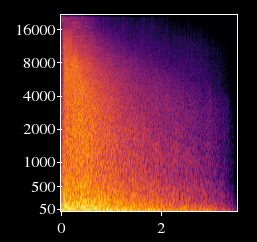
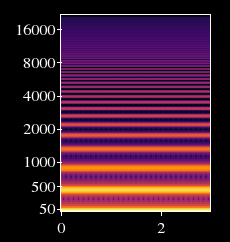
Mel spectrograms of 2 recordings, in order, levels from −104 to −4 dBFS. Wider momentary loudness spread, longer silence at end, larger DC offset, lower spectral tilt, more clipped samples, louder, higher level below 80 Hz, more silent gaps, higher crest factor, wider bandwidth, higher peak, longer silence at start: first, 24 LU vs 0 LU; first, 0.5 s vs 0 s; second, under 0.1% vs 30%; second, -4 dB/octave vs -5.5 dB/octave; neither; about the same, -16 LUFS vs -17 LUFS; first, -22 dBFS vs under -90 dBFS; neither; first, 14 dB vs 6 dB; first, over 20 kHz vs 8 kHz; first, -2 dBFS vs -6 dBFS; about the same, 0 s vs 0 s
